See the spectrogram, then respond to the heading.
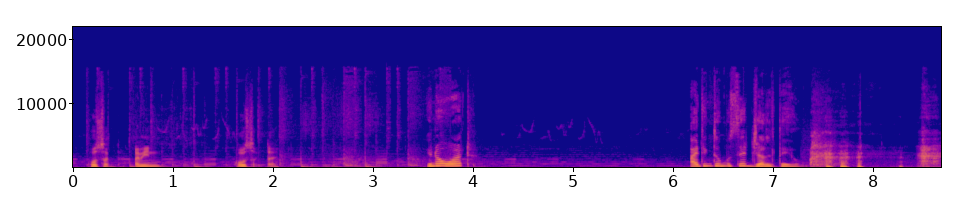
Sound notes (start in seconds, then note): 4.5 Birds chirping; 7.4 Giggling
